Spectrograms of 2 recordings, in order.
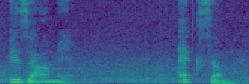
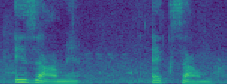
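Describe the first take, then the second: No difference in how they are said.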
